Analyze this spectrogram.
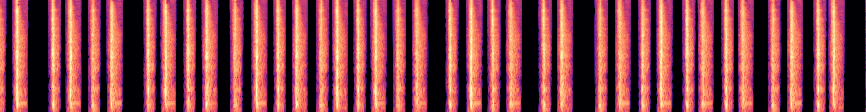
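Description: Keys of a simulated Enigma I cipher machine clacking in a quick, steady run of typing, about four to five key presses a second, as a message is encrypted letter by letter.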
